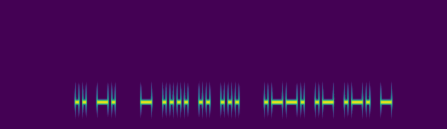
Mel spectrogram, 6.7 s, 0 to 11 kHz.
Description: Morse code, heard as a keyed tone, about 21 wpm, 700 Hz. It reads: IN THIS PART
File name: practice / 22wpm / Build A Phrase - 5-Word Phrases - 22wpm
